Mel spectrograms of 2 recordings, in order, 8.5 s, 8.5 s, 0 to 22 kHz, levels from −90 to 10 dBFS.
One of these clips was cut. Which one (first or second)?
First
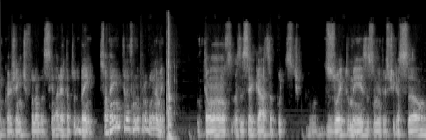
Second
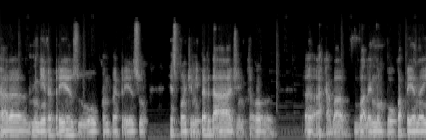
first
